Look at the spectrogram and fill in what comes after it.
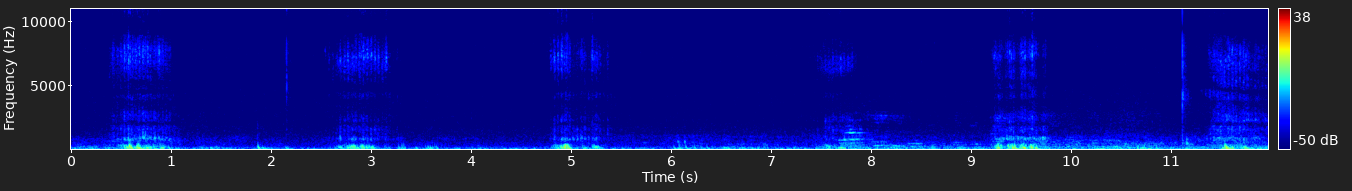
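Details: Sleeping cat snoring: soft, breathy low rasps recur about every two seconds, each with a faint hiss, against a quiet steady room hum.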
